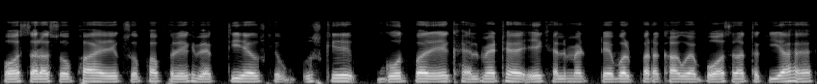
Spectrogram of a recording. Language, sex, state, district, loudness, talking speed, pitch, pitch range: Hindi, male, Jharkhand, Ranchi, -16 LUFS, 190 wpm, 135 Hz, 130-140 Hz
